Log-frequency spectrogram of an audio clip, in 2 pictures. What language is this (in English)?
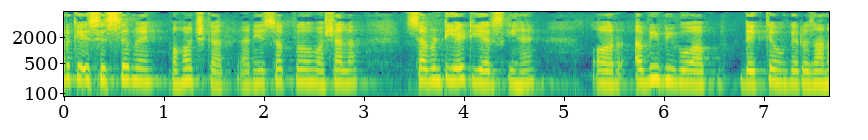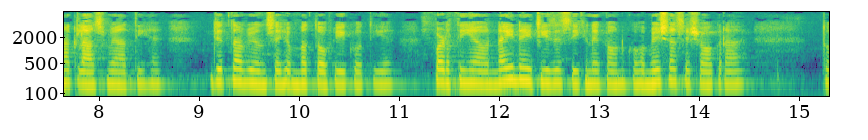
Urdu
